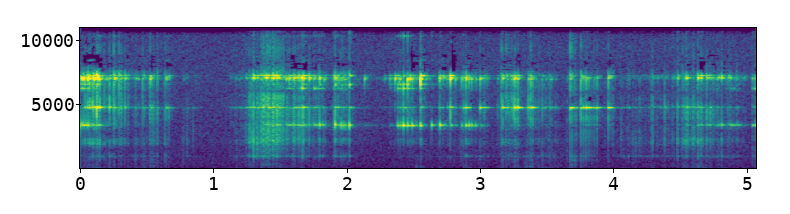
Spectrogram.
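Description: A tall, hollow, empty cut-crystal vase on a stem is held in both hands and tapped and scratched with long nails, with rings on the fingers. Quick, bright glassy clinks and thin scratchy rasps come in clustered bursts with short quiet gaps. The sound is almost entirely high-pitched, with very short ringing and little low end.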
